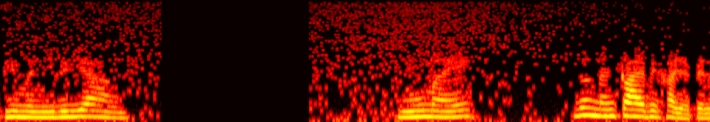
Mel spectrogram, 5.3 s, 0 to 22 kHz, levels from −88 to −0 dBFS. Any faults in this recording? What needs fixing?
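Overdone noise removal runs through the whole speech clip. The noise reduction was set too strong. It pulls individual frequency bands far down whenever they sit near its noise estimate. Quiet parts of the voice vanish with them. The background drops and breaks up into twinkling specks. Fix it by lowering the reduction amount and reprocessing from the unprocessed recording.

A rebuffering stall cuts the sound to silence from 1.21 s to 2.32 s. The player ran out of downloaded audio and waited for more. Playback then resumes exactly where it stopped. Nothing is lost, but about 1.1 s of dead air is added. A larger playback buffer or a lower streaming bitrate would prevent this.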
